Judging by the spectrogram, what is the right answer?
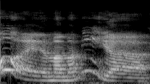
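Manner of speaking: hammed-up Italian accent with swooping pitch. Coaching someone to play a character with more feeling, in a Super Mario voice. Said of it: "You gotta do it more like this".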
